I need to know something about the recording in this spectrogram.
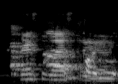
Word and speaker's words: Leslia: You know, I was, you know, and how do I pronounce it? Leslia? Leslia, yeah. Yes.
